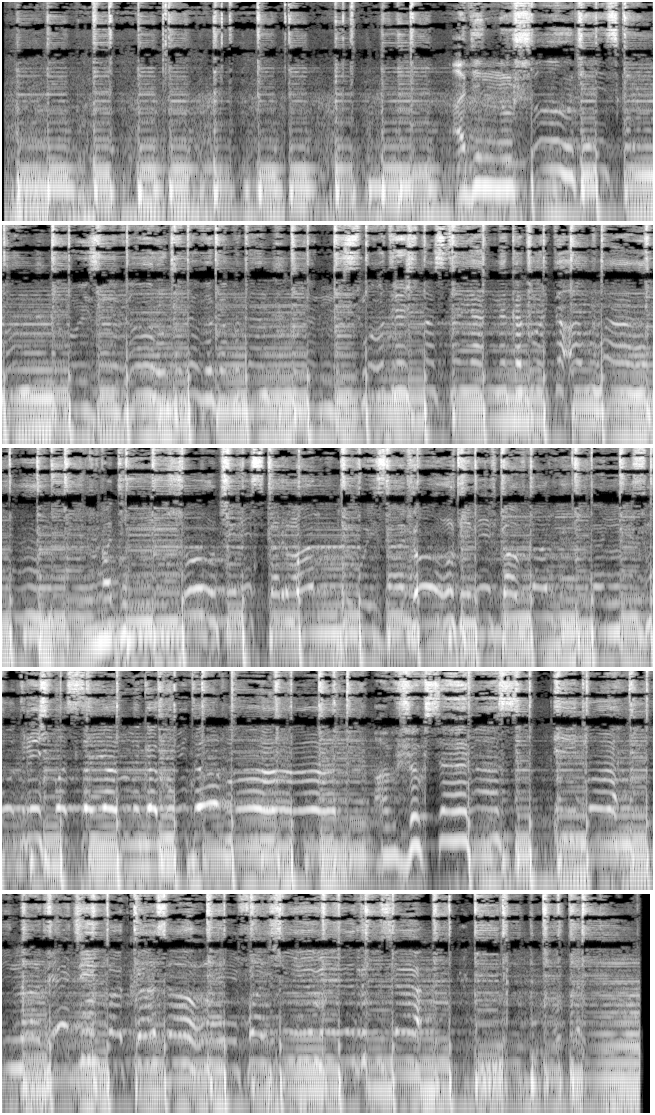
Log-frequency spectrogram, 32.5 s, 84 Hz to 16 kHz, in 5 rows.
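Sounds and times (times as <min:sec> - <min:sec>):
guitar cover: 0:00.0 - 0:32.4.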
